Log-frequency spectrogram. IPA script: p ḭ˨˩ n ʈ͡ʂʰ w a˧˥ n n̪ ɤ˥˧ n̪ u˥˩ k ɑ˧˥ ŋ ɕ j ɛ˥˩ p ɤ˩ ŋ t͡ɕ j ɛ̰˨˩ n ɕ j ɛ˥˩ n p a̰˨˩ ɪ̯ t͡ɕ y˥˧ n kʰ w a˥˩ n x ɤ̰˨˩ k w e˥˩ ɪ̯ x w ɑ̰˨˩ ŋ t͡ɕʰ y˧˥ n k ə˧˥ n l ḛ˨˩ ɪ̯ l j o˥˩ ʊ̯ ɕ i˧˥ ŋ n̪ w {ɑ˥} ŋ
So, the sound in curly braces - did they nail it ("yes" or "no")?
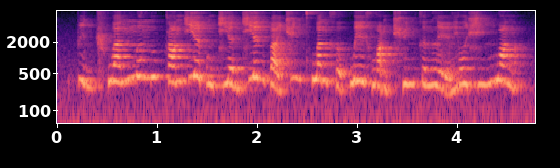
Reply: no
